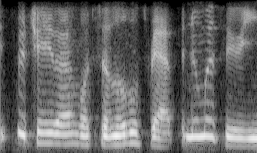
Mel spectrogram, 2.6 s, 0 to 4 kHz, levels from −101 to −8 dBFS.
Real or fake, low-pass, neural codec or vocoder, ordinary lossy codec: fake; 3.6 kHz; codec, 24 kHz, 0.9 kbps, WavTokenizer, medium speech release version 1; Opus, 32 kbps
